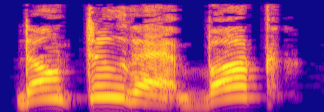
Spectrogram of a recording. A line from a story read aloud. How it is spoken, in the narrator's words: Kurtz shouted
